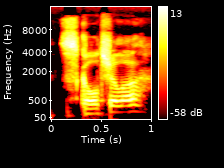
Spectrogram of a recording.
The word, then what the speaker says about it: Skulltula: And, as you give him items, as you collect those Skullcutillas, how do you pronounce that? Skulltula?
